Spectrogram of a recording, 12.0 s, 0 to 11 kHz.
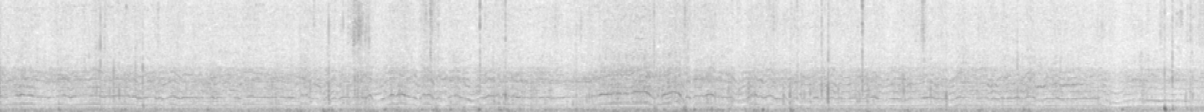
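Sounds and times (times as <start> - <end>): bike tyres rumbling on trail: 0.0 - 12.0
faint wavering motor whine: 0.0 - 12.0
wind on microphone: 0.0 - 12.0.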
